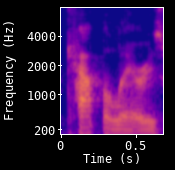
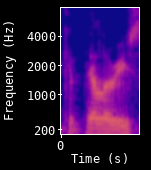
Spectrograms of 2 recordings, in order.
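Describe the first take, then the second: First: It is said with a non-British pronunciation. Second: It is said with a British pronunciation. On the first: The speaker calls it wrong. "which is just so unwieldy and horrible" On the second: The speaker calls it right. "the proper English pronunciation"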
